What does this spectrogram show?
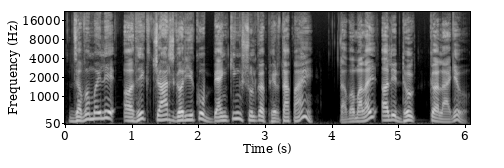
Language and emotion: Nepali, happy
